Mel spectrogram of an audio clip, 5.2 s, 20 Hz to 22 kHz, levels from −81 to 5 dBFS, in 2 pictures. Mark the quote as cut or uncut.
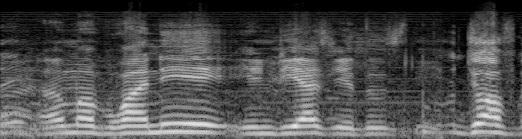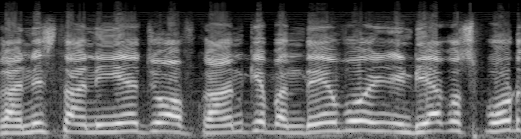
cut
